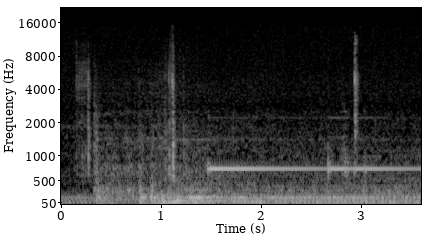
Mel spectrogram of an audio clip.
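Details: 2007 Cadillac Escalade ESV, 90,000 miles, after starter motor replacement (it had only clicked despite a good battery): a brief crank catches within about a second, then settles into a smooth, steady idle. The engine starts cleanly.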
